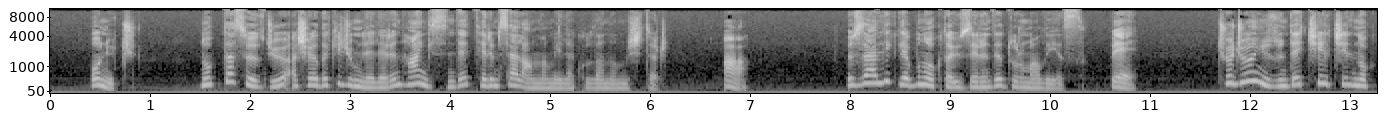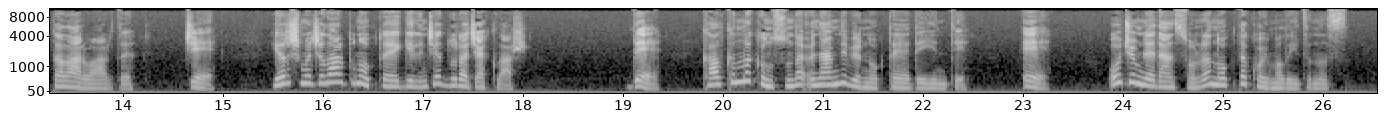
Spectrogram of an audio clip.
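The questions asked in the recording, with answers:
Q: Nokta sözcüğü aşağıdaki cümlelerin hangisinde terimsel anlamıyla kullanılmıştır?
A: E: O cümleden sonra nokta koymalıydınız.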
